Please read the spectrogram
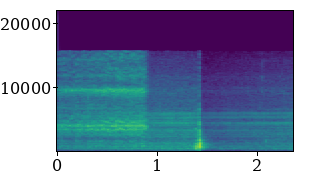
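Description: Compressed-air blow gun hissing steadily as it blows a sample clean, cutting off about a second in. Half a second later comes a single sharp knock.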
